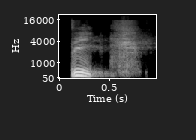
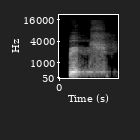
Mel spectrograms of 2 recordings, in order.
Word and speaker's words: beach: Anyway, the pronunciation of beach, when you lie on the beach, the sand, the sea, is beach. And you get your mouth like this. Beach. Okay? Not bitch.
